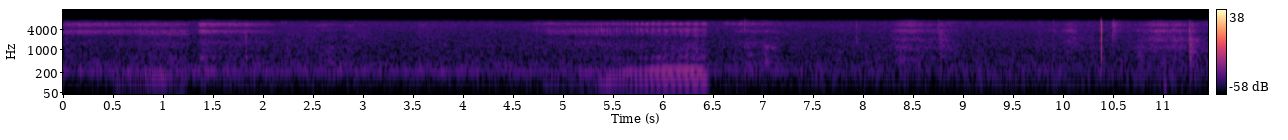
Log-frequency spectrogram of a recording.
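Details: Dog asleep indoors, snoring: a short low snort near the start, then a longer rasping, rumbling snore with layered harmonics midway, between quiet breaths, light clicks and a sharp tap.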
